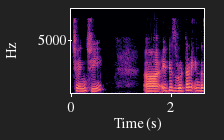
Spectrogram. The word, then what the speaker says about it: Cenci: Shelley's The Senshi. So, its full title is The Senshi, a tragedy in 5 acts, 1820. Actually, it's pronounced Chenchi.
